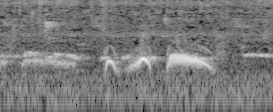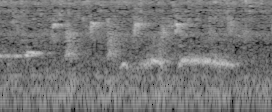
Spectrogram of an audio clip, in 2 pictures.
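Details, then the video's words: Spotted dove singing often, with a sharp, clear, melodious voice said to be good at calling wild doves: a run of low hooting coos, two short arched notes then a long loud burry coo, followed by softer coos; faint higher chirps behind. "Derkuku super gacor suara tajam, jernih, dan merdu pandai memanggil tekukur alam"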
